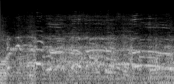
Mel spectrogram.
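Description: Chickens and roosters at a market in Bocaue cluck and crow together in a loud, dense chorus close by.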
